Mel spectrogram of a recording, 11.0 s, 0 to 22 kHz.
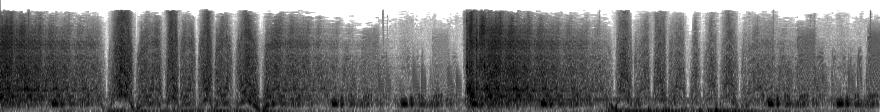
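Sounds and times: deep downward swoops: 0.0s - 2.4s, 3.0s - 10.6s
electronic dance music: 0.0s - 11.0s
record scratch effect: 0.0s - 11.0s.

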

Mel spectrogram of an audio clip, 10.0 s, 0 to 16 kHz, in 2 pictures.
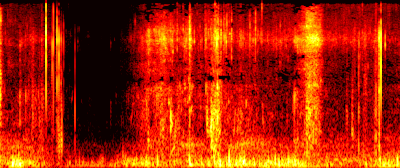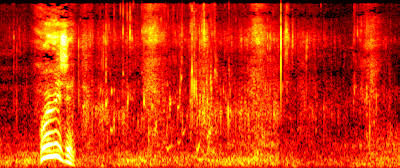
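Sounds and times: water sloshing and splashing: 0.0s - 4.9s, 5.6s - 10.0s
dog splashing in shallow water: 1.6s - 3.3s, 6.0s - 9.9s.

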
